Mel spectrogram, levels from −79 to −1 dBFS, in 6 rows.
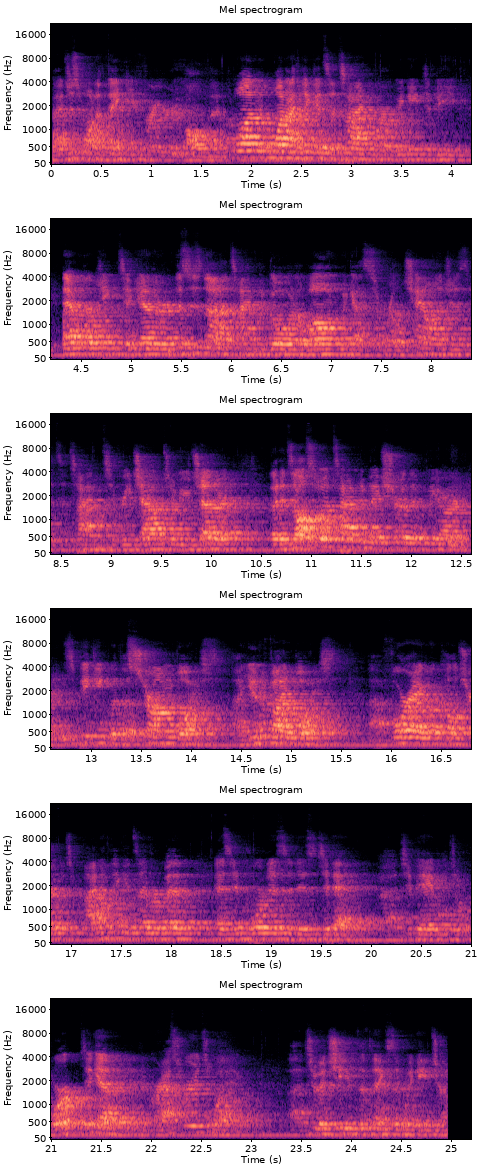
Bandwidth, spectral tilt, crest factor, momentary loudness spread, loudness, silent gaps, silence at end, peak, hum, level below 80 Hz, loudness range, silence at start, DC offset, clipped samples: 10.5 kHz; -5 dB/octave; 18 dB; 11 LU; -20 LUFS; none; 0.2 s; -2 dBFS; none; -52 dBFS; 4 LU; 0 s; under 0.1%; under 0.1%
